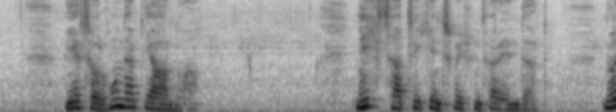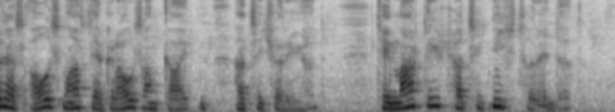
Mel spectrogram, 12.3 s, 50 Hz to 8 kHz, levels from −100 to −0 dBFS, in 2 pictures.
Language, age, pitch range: German, 60-79, 135-170 Hz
